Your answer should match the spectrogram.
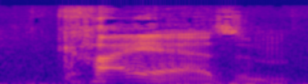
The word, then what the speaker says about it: Chiasm: And Emily Roan, who is the band Chiasm, was very nice enough to send me a sound file with the proper pronunciation of the band. So it is Chiasm.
